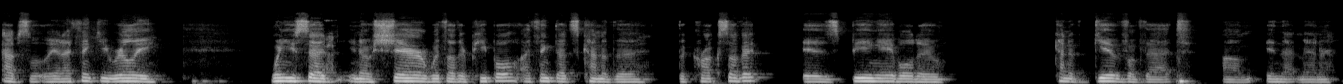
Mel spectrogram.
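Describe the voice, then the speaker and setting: A man hosting a conversational interview, agreeable and measured, with slightly hesitant phrasing. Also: medium pitch, fairly even intonation. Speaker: podcast host.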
